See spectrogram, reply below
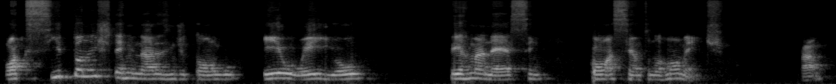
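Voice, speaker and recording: A man's voice: a little high, takes it slowly, a bit bright. A man teaching a grammar lesson to a class, explaining rules step by step and often checking that students are following. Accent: Brazilian Portuguese. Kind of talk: online grammar lecture.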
